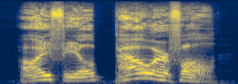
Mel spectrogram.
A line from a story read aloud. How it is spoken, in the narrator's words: Evan boomed each word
